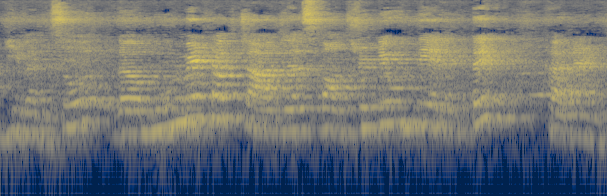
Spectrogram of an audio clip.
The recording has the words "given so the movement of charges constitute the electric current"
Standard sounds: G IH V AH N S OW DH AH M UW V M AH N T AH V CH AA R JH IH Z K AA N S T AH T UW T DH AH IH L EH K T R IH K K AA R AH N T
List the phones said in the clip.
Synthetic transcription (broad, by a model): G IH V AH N S OW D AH M UW V M AH N T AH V CH AA R JH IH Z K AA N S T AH T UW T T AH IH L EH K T IH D K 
